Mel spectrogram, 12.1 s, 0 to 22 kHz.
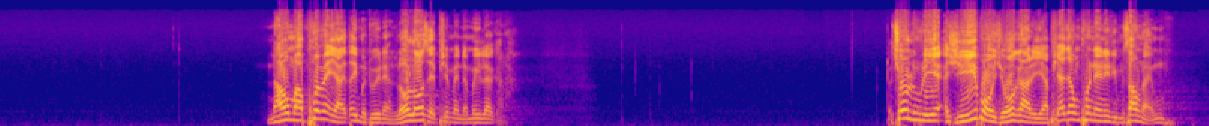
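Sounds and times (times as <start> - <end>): man speaking into a microphone: 2.6 - 5.3, 8.8 - 12.0.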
